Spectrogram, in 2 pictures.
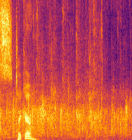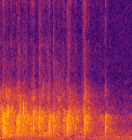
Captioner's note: applause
